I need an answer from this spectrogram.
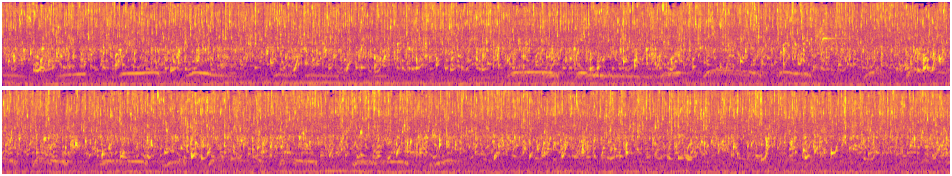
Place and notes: Chaumont-Gistoux, Belgique - The Train river
It's a funny name for a river, but there's nothing about a train there ! The river is called Train. It's a small stream inside a quiet district.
